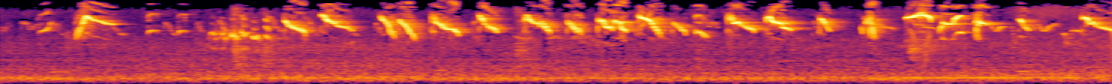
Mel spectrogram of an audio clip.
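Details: Oriental white-eye used as a training bird for the ngeriwik style delivers a continuous, rapid chain of high, downslurred whistled chirps, loud and evenly spaced, above a low hum.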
